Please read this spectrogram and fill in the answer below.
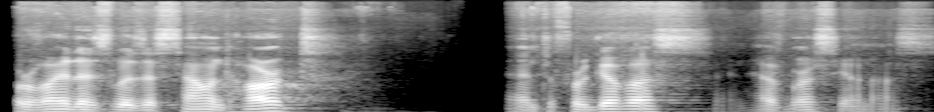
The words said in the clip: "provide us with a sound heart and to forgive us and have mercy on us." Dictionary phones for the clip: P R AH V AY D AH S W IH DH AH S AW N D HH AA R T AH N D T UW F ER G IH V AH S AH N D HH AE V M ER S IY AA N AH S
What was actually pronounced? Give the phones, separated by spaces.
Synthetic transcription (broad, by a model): P R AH V AY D AH S W IH DH AH S AW N D HH AA R T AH N T UW F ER G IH V AH S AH N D HH AE V M ER S IY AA N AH S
